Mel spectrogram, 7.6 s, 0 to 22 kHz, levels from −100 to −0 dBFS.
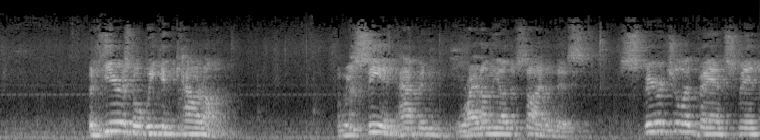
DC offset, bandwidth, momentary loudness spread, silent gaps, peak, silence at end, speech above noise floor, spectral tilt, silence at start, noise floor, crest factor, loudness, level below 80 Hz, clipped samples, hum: under 0.1%; 13 kHz; 23 LU; none; -12 dBFS; 0 s; 23 dB; -4.5 dB/octave; 0 s; -50 dBFS; 16 dB; -27 LUFS; -56 dBFS; under 0.1%; none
